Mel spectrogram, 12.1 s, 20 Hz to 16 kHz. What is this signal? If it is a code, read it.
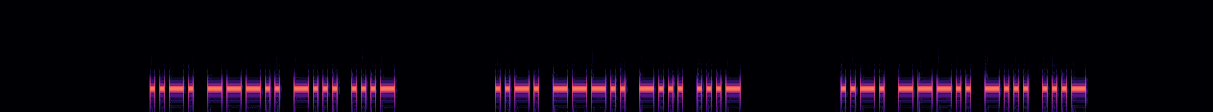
Morse code, heard as a keyed tone, about 25 wpm, 700 Hz. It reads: F8BV F8BV F8BV
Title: DXCC-100 Call Signs - 4 Characters - Repeated 3x - 25wpm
